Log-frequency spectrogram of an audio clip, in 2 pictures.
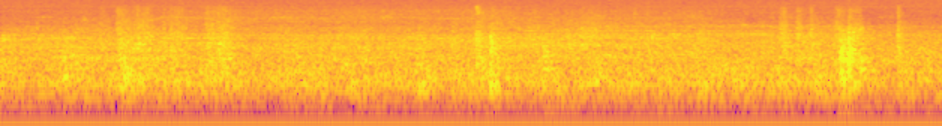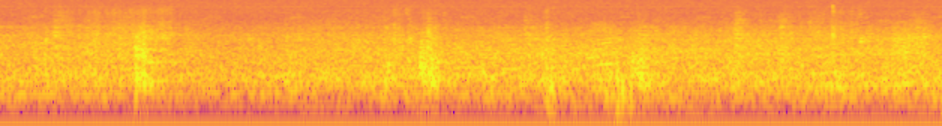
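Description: Railway coach running along the track, heard from an open carriage window: a steady rumble of the wheels with irregular clicks and knocks from the rail joints.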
